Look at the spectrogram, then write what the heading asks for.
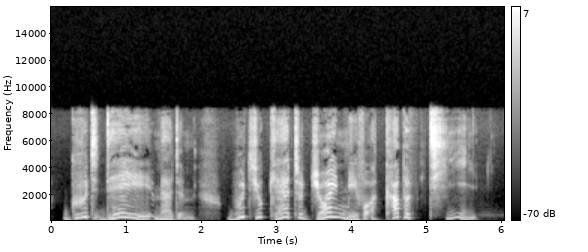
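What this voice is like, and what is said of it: Exaggerated English accent. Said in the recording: “He clears his throat and says in an exaggerated English accent,”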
